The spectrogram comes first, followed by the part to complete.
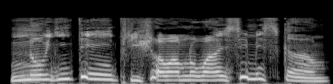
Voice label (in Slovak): sms hlásky cz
